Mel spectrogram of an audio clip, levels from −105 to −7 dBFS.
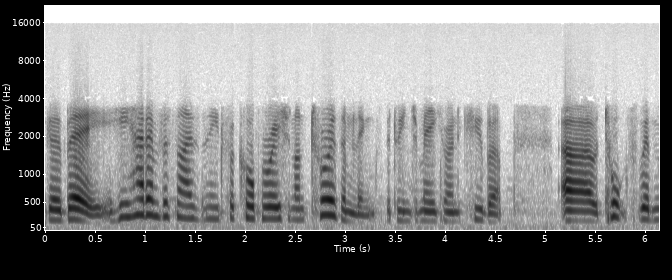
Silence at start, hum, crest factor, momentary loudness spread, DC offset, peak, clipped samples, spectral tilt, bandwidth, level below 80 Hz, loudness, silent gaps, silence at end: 0 s; none; 20 dB; 15 LU; under 0.1%; -6 dBFS; under 0.1%; -7 dB/octave; 4.4 kHz; -64 dBFS; -25 LUFS; none; 0 s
